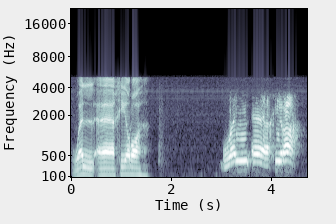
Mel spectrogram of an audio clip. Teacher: قل فيهما إثم كبير ومنافع للناس وإثمهما أكبر من نفعهما ويسألونك ماذا ينفقون قل العفو كذلك يبين الله لكم الآيات لعلكم تتفكرون في الدنيا والآخرة في الدنيا والآخرة، فخم الراء في الدنيا والآخرة، راء راء فخم إلى داخل الفم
